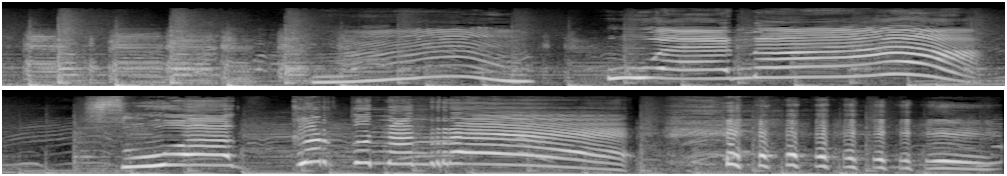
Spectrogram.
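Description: Children's drawn-out, wordless vocal exclamations, their voices sliding up and down in pitch, as they taste the food, over background music.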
